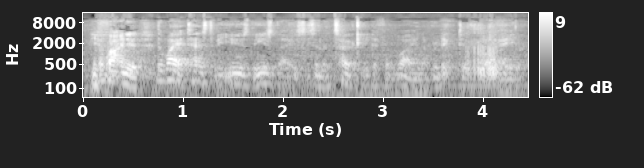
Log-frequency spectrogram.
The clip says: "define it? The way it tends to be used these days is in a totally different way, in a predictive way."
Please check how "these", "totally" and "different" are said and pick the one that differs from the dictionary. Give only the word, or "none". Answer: none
